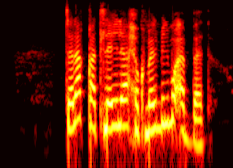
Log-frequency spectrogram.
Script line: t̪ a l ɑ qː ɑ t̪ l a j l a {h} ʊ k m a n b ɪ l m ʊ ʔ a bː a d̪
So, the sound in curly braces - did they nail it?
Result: no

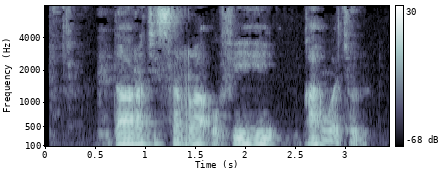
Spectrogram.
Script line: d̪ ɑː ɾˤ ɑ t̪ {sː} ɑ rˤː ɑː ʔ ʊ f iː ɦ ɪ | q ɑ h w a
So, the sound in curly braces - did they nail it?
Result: yes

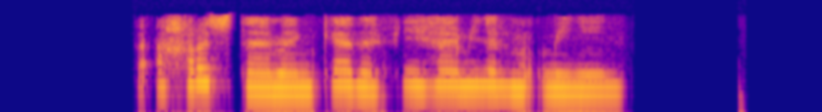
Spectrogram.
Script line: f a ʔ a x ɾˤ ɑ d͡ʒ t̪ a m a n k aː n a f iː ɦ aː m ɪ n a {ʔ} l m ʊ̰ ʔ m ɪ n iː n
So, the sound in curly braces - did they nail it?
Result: no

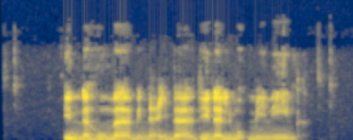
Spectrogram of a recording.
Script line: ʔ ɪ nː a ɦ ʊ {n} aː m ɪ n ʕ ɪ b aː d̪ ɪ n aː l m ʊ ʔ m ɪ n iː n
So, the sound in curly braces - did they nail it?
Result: no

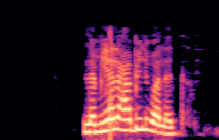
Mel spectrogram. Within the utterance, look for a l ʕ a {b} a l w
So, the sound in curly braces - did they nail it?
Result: yes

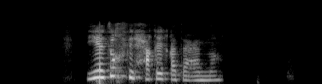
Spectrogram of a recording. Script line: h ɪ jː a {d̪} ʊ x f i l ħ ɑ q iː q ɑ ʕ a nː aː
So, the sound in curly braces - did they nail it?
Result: no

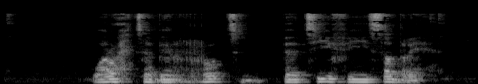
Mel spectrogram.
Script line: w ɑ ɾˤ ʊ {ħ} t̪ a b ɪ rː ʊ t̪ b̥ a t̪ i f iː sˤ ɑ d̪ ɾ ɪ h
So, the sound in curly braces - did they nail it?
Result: yes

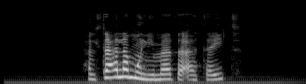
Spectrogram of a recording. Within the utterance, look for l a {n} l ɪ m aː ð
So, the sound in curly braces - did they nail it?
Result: no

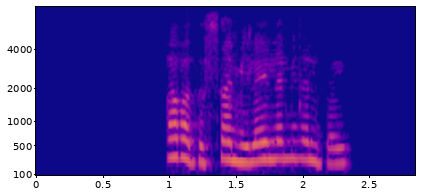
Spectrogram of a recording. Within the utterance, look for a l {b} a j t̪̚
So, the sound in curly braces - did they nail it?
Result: yes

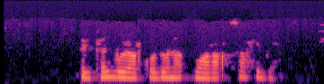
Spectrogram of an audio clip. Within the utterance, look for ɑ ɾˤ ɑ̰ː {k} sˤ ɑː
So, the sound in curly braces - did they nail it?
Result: no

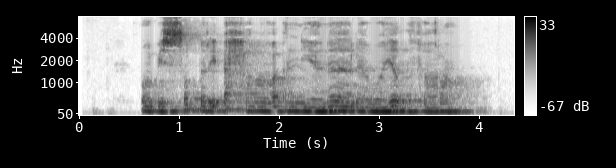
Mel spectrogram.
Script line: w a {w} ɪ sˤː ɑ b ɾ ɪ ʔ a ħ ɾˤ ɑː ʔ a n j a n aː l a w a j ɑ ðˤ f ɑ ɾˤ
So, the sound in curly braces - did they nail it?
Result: no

